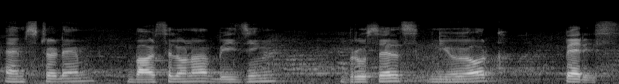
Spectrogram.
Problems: constant background noise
